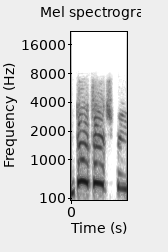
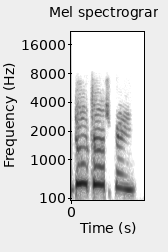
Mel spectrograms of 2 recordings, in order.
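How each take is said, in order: First: High squeaky "Don't touch me" with a pout; high comic flinch; Stewie impression. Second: High squeaky nervous "Don't touch me"; high-pitched comic flinch; Stewie impression. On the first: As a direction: squeal it like the Mad TV kid again. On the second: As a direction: squeal it like the Mad TV kid. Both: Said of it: "I'll do that Stewie thing".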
